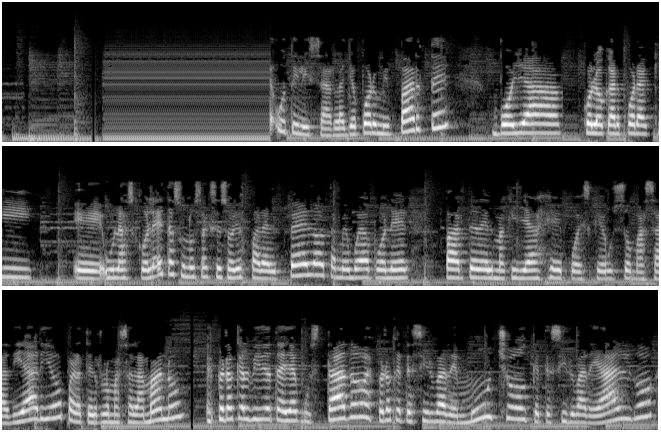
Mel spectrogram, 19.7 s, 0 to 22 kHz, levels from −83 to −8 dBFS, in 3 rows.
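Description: From 1.05 to 2.69 s there's a system hang loop: the system froze while the hardware kept replaying one 20 ms buffer, so you get a steady 50 Hz buzz. Then we have compressed frames skipped at 12.61 s and again from 14.07 to 14.10 s. Each time a few frames, roughly 70 ms of audio, go missing, which fits 20 ms frames, and the audio jumps ahead.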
